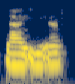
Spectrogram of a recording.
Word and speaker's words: yair: I think if I'm hearing it the way that you want it to be pronounced, I'll just offer the Yivo spelling would be like Yair. Yair.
